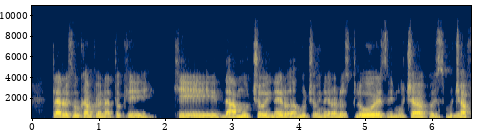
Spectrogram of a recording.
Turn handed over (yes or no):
no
